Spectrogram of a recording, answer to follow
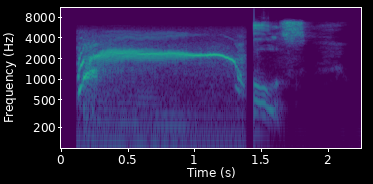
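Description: A woman's single long, high scream that rises at the start, holds for about a second, then drops and stops; a brief vocal sound follows.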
